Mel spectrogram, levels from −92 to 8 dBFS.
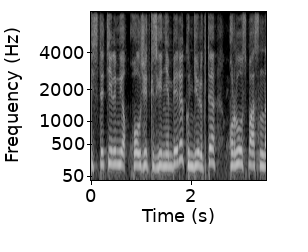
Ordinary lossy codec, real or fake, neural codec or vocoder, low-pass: none; fake; codec, 16 kHz, 2 kbps, FunCodec, trained on Chinese and English, 25 frames a second; none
